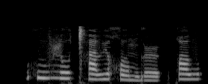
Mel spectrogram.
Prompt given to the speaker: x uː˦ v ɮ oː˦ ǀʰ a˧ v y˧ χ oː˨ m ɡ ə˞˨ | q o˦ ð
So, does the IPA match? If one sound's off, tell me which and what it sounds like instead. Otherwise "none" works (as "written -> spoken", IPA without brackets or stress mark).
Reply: ð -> v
